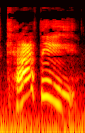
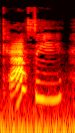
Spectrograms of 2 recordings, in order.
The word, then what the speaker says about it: Cassie: was really quick H they put me as Cathy I'm not Cathy every single time I say my name is Cassie I always get Kathy but anyways got my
